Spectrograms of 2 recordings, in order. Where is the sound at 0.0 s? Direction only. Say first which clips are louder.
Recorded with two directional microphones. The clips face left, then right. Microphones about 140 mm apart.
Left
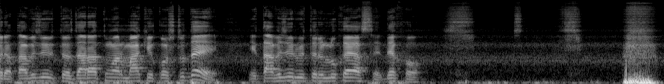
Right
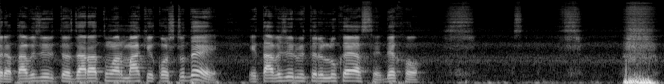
Right 9 dB; 60° right (ahead or behind).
